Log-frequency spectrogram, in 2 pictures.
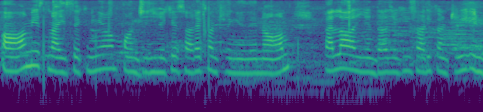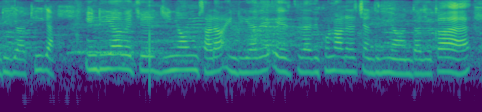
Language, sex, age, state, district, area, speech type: Dogri, female, 18-30, Jammu and Kashmir, Reasi, rural, spontaneous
